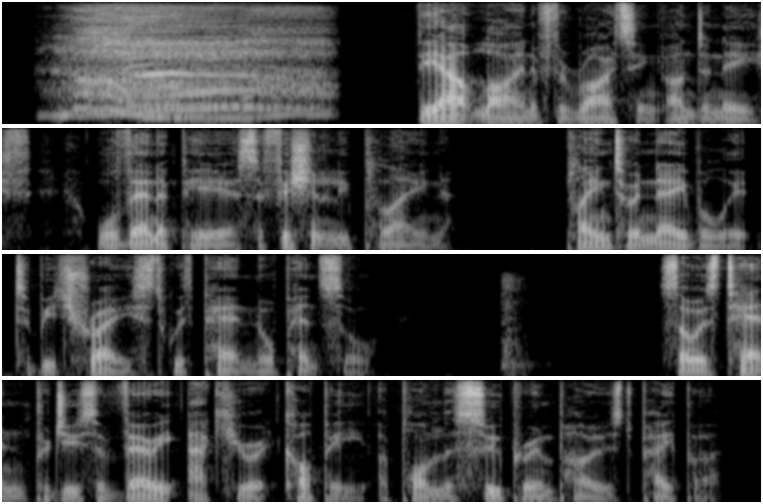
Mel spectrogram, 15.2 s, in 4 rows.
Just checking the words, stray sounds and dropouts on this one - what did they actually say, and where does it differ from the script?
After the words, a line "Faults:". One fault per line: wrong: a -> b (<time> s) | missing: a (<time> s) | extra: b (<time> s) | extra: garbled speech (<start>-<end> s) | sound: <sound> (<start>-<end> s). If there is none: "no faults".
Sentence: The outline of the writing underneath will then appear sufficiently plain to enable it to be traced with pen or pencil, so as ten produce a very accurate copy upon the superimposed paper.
The outline of the writing underneath will then appear sufficiently plain plain to enable it to be traced with pen or pencil, so as ten produce a very accurate copy upon the superimposed paper.
Faults:
sound: breath (0.2-1.7 s)
extra: plain (6.6 s)
sound: tap (10.1-10.4 s)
